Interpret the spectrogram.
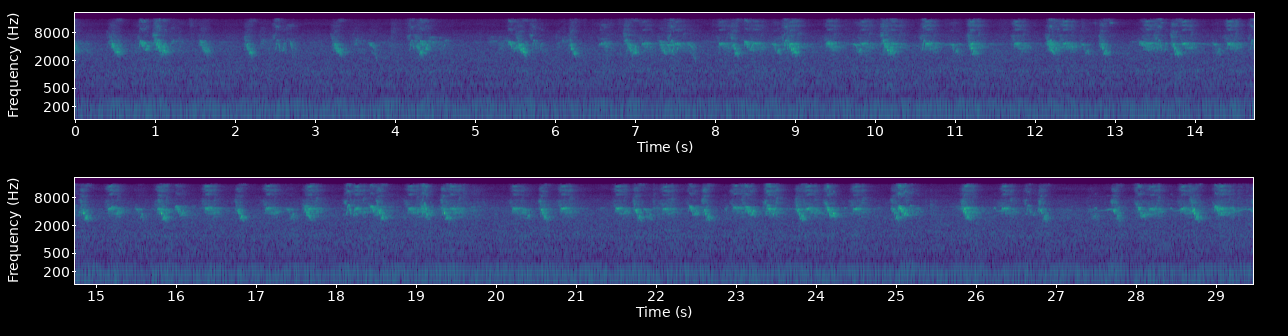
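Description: A small bird chirping over and over in short, high, falling chirps, with a steady low hum underneath.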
